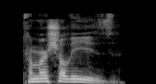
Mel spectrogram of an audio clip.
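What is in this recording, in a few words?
"commercialese", English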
